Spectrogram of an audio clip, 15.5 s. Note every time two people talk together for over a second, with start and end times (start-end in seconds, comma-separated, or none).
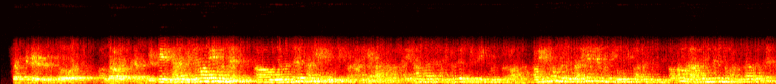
none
